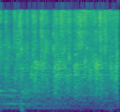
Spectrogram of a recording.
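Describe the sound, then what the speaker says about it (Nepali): Members of a church congregation clap their hands in thanks during a sermon, a short, dense patter of many claps blended with voices. "हामी ताली बजाएर प्रभुलाई धन्यवाद दिन्छौँ।"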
